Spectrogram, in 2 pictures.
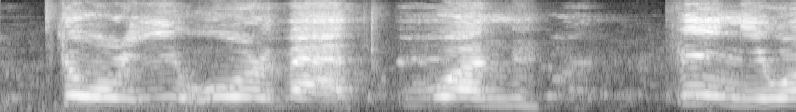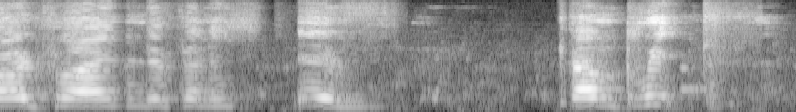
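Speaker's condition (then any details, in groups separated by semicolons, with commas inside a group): Cerebral palsy; legs affected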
